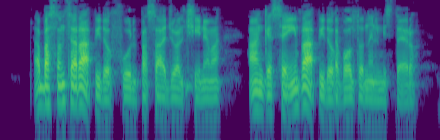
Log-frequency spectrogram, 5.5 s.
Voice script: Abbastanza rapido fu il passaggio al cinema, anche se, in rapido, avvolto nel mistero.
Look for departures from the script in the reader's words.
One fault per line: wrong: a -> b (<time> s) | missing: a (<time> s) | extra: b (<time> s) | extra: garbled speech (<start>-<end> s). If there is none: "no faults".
no faults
